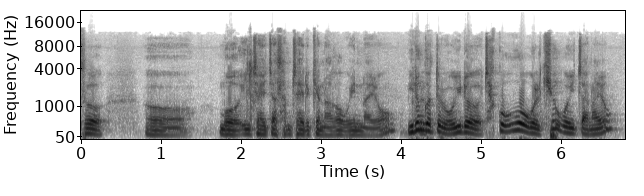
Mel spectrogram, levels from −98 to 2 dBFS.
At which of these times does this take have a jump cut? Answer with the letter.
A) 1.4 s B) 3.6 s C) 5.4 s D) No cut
D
